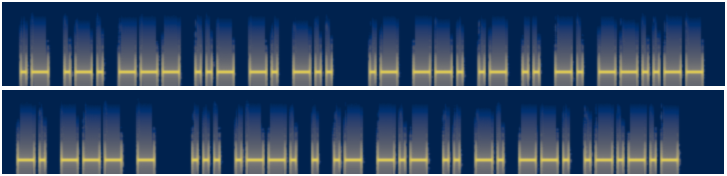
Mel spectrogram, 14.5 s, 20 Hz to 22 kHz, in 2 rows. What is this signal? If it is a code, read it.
Morse code, heard as a keyed tone, about 22 wpm, 700 Hz. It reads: AROUND AGAIN, NOT SPEAKING.
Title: A Sound Of Thunder 22wpm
